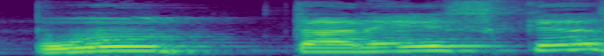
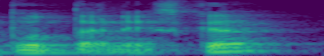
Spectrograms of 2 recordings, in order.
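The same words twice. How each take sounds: First: It is slow, with the double T held long. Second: It is quick, with the double T held briefly. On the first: "ya no será putanesca" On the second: "Así más rápido"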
